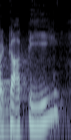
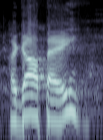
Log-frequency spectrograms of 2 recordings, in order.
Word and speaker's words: agape: so we're going to talk about agape today or a guppy but we're not going to worry about the pronunciations why because we're from America and we're just gonna say I got pay and that's just fine don't worry about trying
